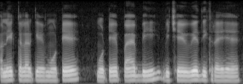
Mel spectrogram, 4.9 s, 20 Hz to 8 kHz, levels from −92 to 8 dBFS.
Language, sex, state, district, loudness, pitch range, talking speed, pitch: Hindi, male, Jharkhand, Ranchi, -16 LUFS, 110-120 Hz, 150 wpm, 115 Hz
